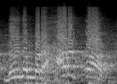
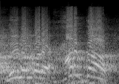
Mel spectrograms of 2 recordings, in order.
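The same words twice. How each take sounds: No difference in how they are said.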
